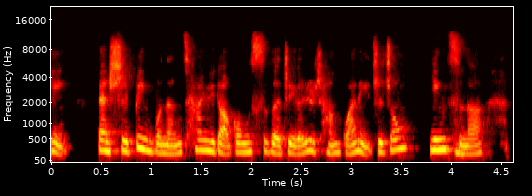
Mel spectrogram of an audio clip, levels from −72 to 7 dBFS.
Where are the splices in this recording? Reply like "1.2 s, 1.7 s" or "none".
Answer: 3.7 s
